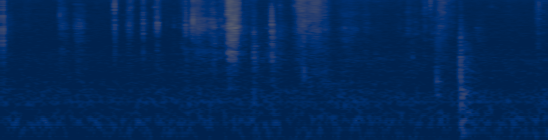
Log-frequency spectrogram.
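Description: A strip of paper is peeled away with a light rustle.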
